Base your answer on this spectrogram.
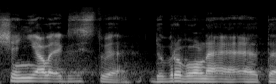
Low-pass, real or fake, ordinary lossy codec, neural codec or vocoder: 14.4 kHz; real; Opus, 32 kbps; none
